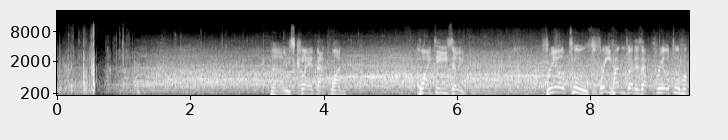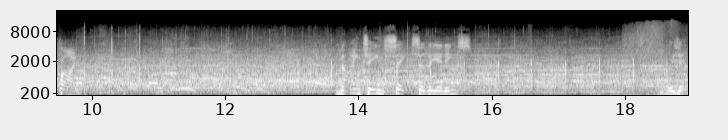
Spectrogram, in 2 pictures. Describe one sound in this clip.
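A large crowd cheers and claps loudly outdoors.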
